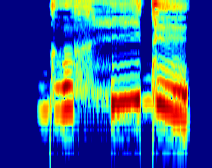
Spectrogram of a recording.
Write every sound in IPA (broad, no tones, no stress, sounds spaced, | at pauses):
ɡʱ ə x h i d e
